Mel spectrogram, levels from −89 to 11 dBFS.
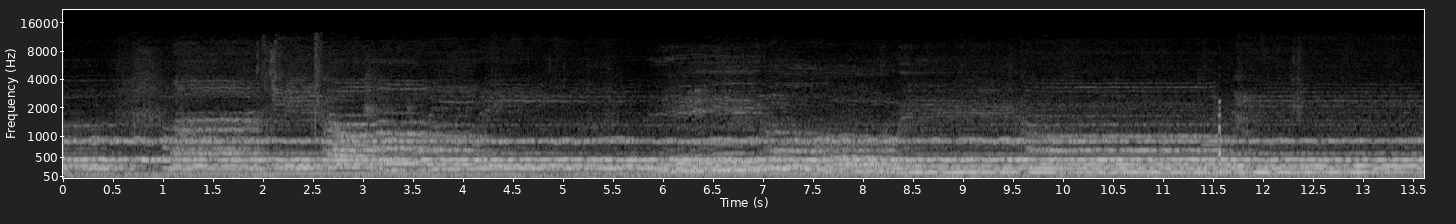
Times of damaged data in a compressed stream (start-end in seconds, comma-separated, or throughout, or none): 9.24-9.27, 11.53-11.58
